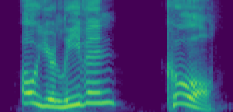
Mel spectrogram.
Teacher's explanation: Every sentence ends flat, too. No upswing.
